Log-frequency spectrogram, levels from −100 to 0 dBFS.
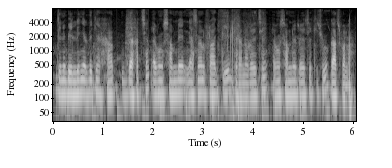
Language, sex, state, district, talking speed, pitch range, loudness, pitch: Bengali, male, West Bengal, Malda, 180 wpm, 110-120 Hz, -29 LUFS, 115 Hz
